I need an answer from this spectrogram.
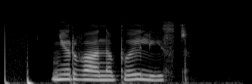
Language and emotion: Russian, neutral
